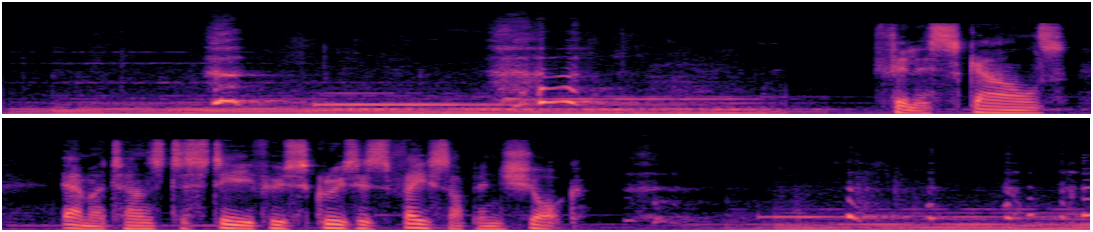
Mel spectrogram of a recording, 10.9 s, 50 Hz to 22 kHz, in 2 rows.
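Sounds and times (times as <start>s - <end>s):
steady tonal background: 0.0s - 10.8s
speech: 1.0s - 1.8s, 4.4s - 8.8s
woman gasping and sobbing in a courtroom after a guilty verdict: 1.0s - 3.4s, 8.5s - 10.8s.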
